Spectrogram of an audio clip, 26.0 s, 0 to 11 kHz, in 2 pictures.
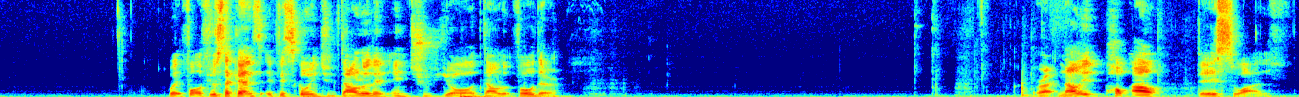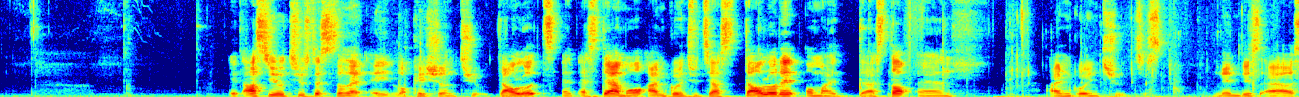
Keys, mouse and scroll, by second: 2.2 click, 3.2-4.3 drag, 9.2 click, 9.6 click, 13.4-14.3 drag, 15.0 click, 15.9-18.2 drag, 18.9-20.6 drag, 21.6 click, 22.5 click.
